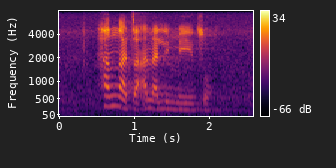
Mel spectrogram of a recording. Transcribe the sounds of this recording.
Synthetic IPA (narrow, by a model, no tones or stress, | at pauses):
haŋ̩atʼaʔanalɪmɪːt͡sʼɔ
